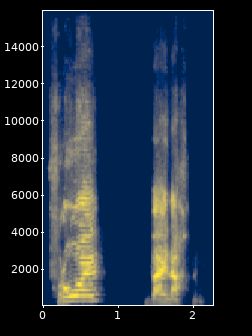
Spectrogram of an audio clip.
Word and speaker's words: Frohe Weihnachten: Frohe Weihnachten. Frohe Weihnachten. Frohe Weihnachten. Fröhliche Weihnachten. Frohe Weihnachten. Frohe Weihnachten. Frohe Weihnachten. Okay, so everybody, can we say it one more time? We say? Frohe Frohe Weihnachten.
